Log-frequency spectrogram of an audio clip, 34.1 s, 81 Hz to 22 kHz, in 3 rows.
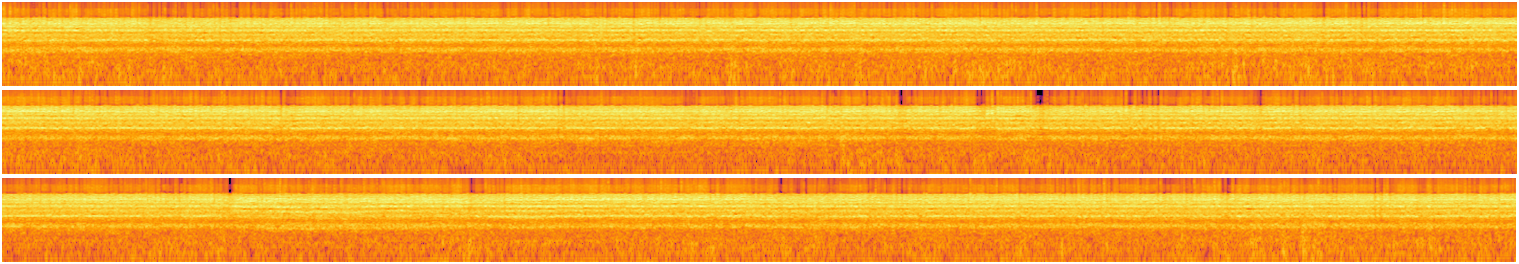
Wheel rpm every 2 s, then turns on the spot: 230, 230, 230, 230, 240, 230, 230, 230, 230, 230, 230, 230, 220, 230, 230, 230, 230.
none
